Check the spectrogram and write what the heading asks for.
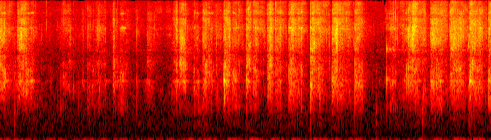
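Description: Chopsticks scrape a plate continuously while stirring natto with raw egg, a rapid, rhythmic, gritty scratching. Nobody speaks.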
